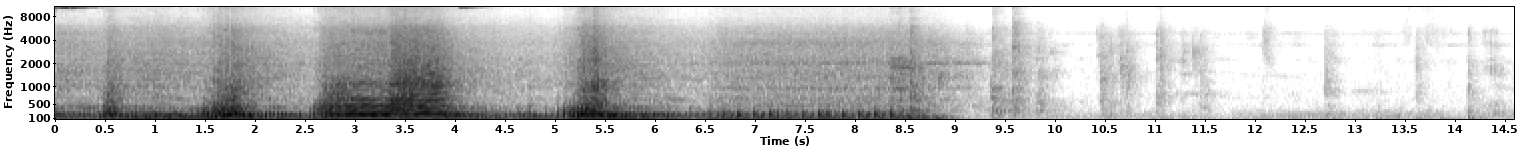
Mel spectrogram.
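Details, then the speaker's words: Honda Beat new fuel-injected scooter after idle adjustment; four crisp blips drop back cleanly to a steady idle before shutdown. No longer sluggish, normal revving. "kawan-kawan motornya sudah enak sudah Enak pokoknya ini motornya sudah nggak lemot lagi stasionernya sudah bagus"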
